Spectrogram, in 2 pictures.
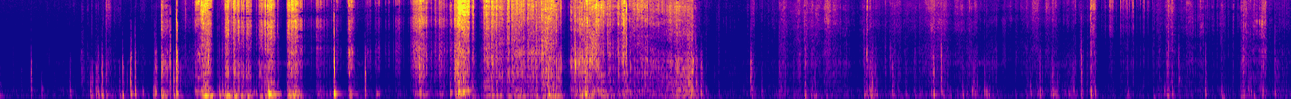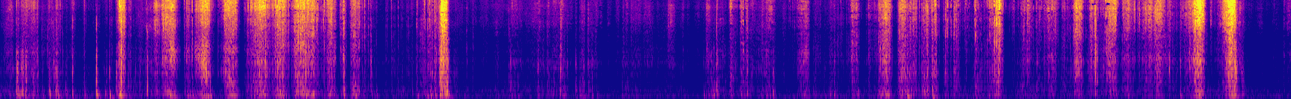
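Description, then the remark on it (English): Paper being ripped in two in several long, rough tearing bursts, fairly loud, with short pauses between pulls and crinkling in the gaps; no one speaks. “And now this paper I shall hold and rip in two to break the mold.”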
